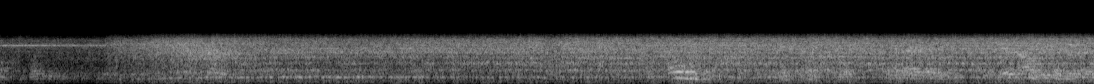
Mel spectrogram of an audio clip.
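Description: The propellers of a group of nano quadrotors spinning up together make a buzz of many steady overlapping tones. It grows louder about a second in and then holds steady.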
